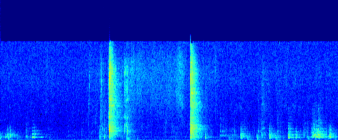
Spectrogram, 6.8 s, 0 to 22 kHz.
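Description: Dry-erase marker writing on a whiteboard: a run of short squeaking and scratching strokes, with two sharp clicks or taps about 2 and 4 seconds in.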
